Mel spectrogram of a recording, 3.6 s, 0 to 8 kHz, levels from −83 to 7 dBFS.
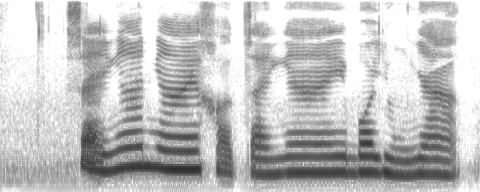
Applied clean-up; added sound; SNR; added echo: none; none; none; none.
